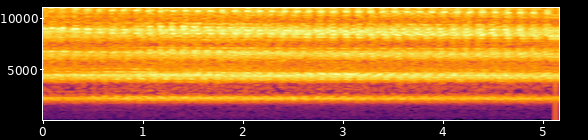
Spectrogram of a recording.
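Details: Higurashi cicadas in chorus: a steady, shimmering tone with stacked bright overtones, finely pulsing about four times a second and holding an even loudness throughout, with no other sounds.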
